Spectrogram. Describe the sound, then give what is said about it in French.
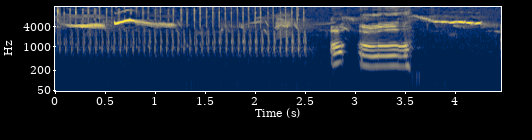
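A woodpecker drums on a tree trunk with its powerful beak in a long, rapid, evenly spaced burst of taps while high bird whistles sound over it; then come a short harsh call and a loud buzzy, nasal cry. “C'est parti Ah, ça va envoyer du bois Le pivert se met à tambouriner sur le tronc de son bec puissant.”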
